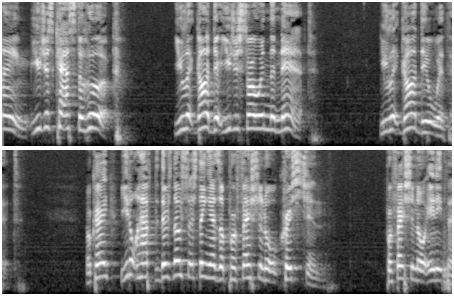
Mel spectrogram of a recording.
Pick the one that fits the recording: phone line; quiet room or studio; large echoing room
large echoing room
